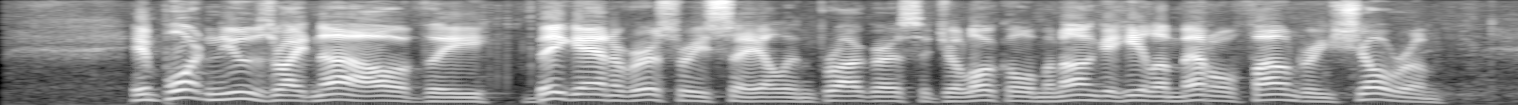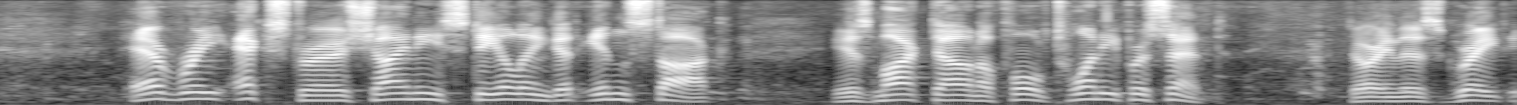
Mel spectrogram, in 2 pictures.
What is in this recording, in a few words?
Commercial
